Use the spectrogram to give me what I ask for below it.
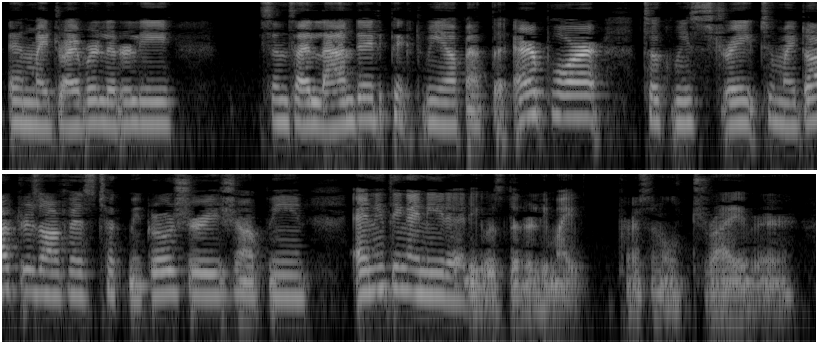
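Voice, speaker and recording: A woman's voice: on the low side, sing-song, moderate pace, gravelly, pushed and bright. A woman streamer in casual chat with her viewers, blunt and chatty, swearing freely, whose first language is Spanish. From American Southwest. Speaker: live streamer.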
